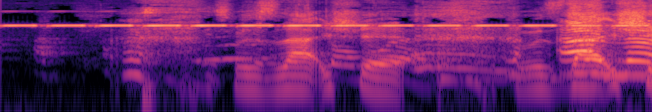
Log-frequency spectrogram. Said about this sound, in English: Oh, and the fire alarm goes off.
